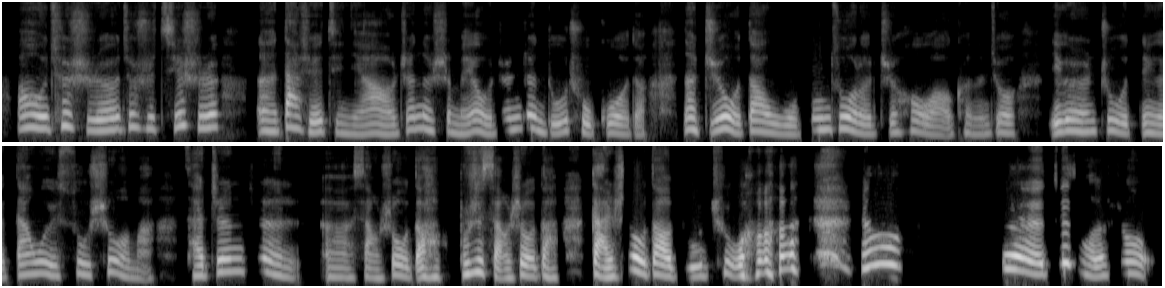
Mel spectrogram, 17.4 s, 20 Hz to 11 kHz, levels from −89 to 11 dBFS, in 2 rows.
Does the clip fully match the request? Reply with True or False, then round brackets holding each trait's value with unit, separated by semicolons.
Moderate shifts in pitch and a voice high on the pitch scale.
False (6.0 semitones; 215 Hz)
